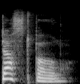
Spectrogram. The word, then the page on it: dust bowl: British English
